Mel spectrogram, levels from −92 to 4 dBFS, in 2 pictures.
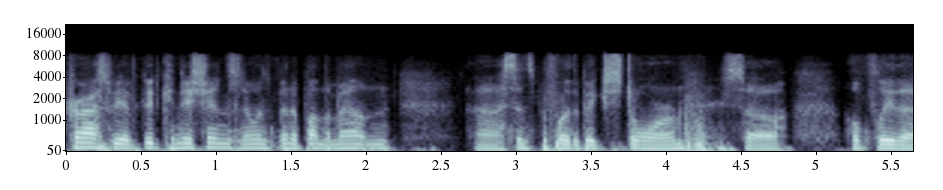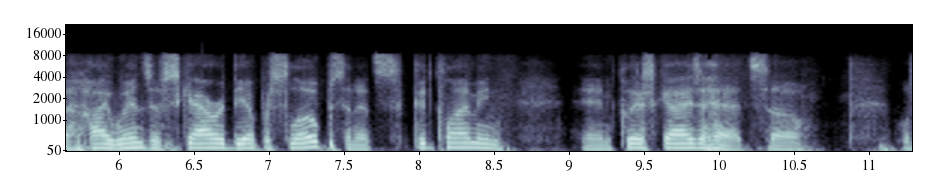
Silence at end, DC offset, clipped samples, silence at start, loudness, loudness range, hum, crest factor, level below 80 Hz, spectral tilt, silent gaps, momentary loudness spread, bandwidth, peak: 0 s; under 0.1%; under 0.1%; 0 s; -16 LUFS; 4 LU; none; 16 dB; -34 dBFS; -6.5 dB/octave; none; 12 LU; 8.8 kHz; 0 dBFS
